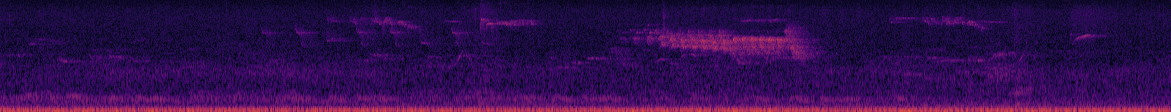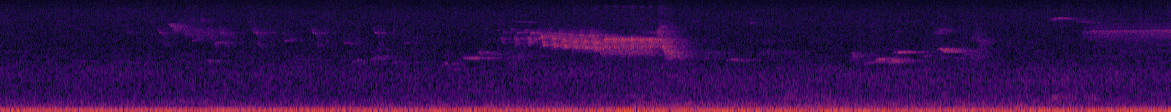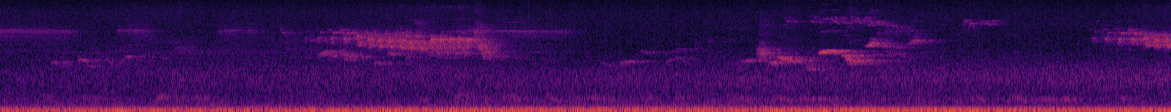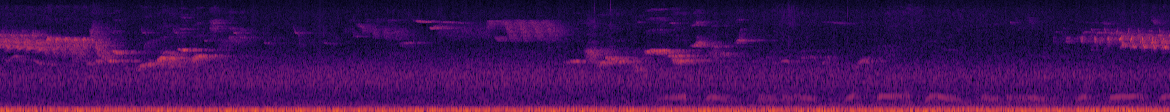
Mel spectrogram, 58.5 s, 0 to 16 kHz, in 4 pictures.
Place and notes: Holt County Park, Edgefield Hill, Holt - Holt County Park
Holt Country Park is set in 100 acres of mixed woodland. Bird noise, distant traffic rumble, aircraft passes overhead.
Recorded with a Zoom H1n with 2 Clippy EM272 mics arranged in spaced AB.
